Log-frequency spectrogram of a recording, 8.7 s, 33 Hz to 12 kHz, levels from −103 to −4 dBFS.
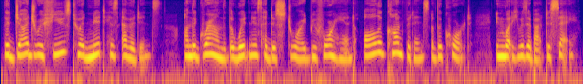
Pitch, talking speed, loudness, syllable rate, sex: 235 Hz, 200 wpm, -18 LUFS, 5.9 syllables/s, female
